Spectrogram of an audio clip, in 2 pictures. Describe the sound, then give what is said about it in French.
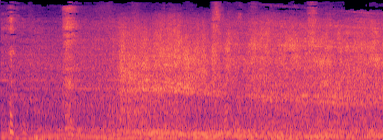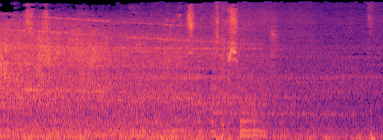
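A loud helicopter arriving at a helicopter landing pad roars overhead, its engine drone and low thrumming rotor filling the whole stretch before easing slightly toward the end. Indistinct voices may sit faintly beneath the noise. “Alors quand les hélicos passent, tu te rejoues, comme je te dis, c'est cadeau.”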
